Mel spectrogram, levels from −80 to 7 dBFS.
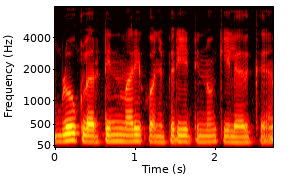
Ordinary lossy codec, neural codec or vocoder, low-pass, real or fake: none; none; none; real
